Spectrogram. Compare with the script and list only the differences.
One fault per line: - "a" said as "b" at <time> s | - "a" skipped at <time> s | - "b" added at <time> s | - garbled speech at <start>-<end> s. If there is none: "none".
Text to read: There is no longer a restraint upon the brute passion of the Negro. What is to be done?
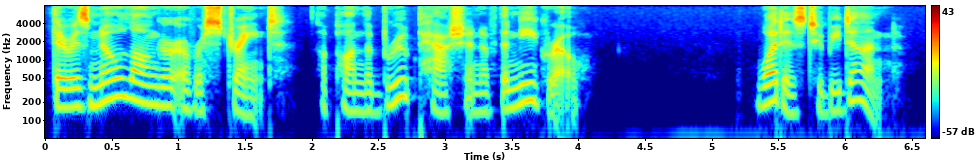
none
